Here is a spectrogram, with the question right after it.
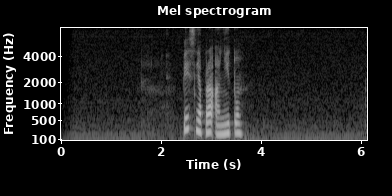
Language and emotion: Russian, neutral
